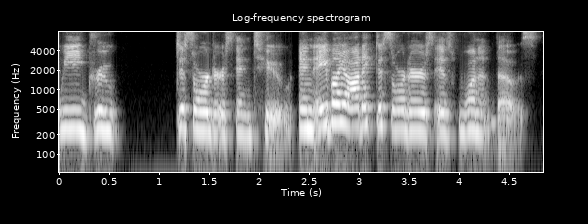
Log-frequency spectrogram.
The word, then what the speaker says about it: abiotic: And how do you pronounce this? Abiotic issues, is that right? – Yeah, abiotic, yep.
